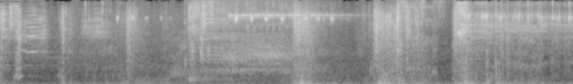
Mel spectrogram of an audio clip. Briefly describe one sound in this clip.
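Weapon blows strike a creature with heavy thuds.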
